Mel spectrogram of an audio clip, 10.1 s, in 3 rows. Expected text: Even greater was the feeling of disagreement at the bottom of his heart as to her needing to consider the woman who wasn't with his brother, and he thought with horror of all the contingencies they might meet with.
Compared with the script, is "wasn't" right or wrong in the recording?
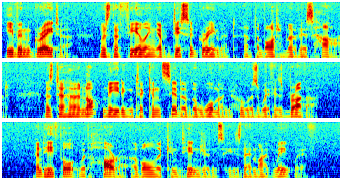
wrong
